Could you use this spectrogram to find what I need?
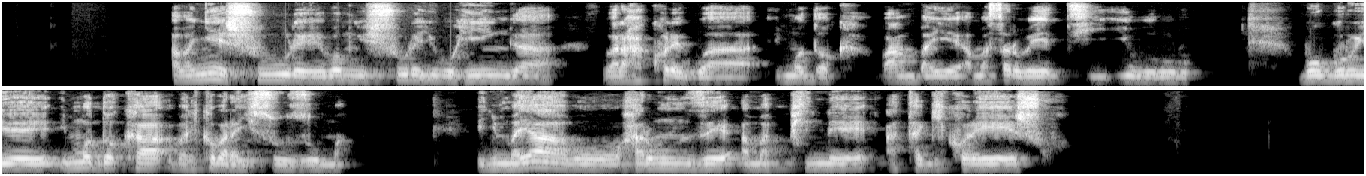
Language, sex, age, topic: Rundi, male, 36-49, education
